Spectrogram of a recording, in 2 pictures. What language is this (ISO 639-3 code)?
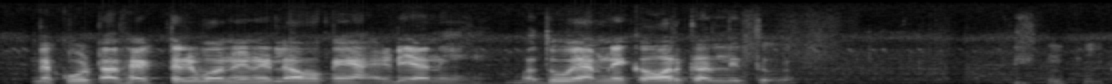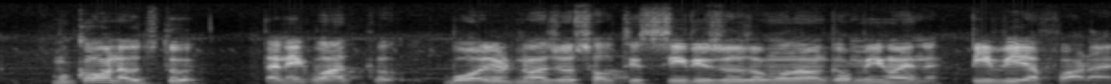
guj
